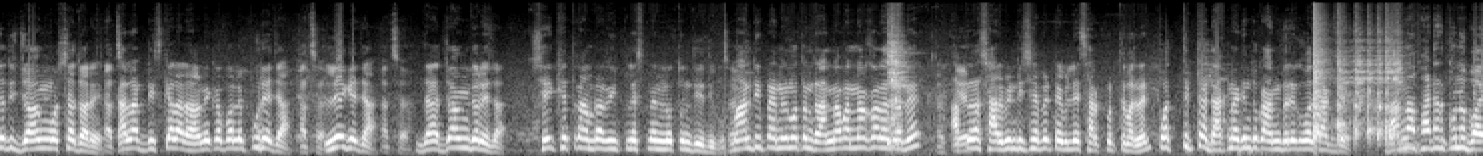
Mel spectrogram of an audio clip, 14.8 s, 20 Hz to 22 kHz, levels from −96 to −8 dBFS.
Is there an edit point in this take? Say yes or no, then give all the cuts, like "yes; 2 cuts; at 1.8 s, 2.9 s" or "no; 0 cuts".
yes; 2 cuts; at 7.2 s, 11.5 s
